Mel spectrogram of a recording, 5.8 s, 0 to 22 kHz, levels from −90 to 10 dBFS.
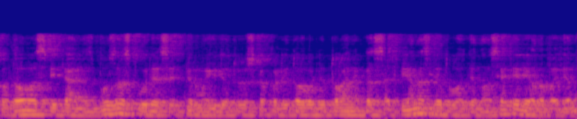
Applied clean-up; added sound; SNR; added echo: neural separator model SepFormer DNS4.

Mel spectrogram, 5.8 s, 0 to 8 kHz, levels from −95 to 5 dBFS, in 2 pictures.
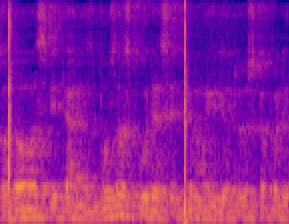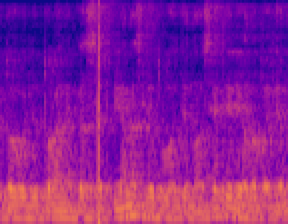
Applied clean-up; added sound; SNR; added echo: none; Hammer; 7 dB; reverberation time 0.7 s.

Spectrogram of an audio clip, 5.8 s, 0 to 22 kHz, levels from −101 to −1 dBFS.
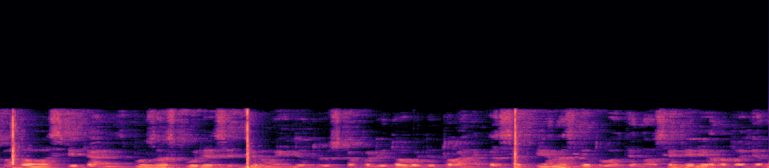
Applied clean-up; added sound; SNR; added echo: classical method WPE with log-MMSE.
